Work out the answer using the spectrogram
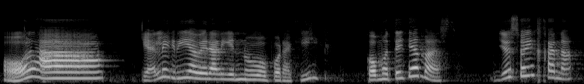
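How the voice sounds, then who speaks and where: A woman playing a cheerful, reassuring female rabbit in a children's radio story, with a friendly, animated manner. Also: high-pitched, measured pace, heavily acted. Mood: welcoming. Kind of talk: amateur radio-play acting of a children's story.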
